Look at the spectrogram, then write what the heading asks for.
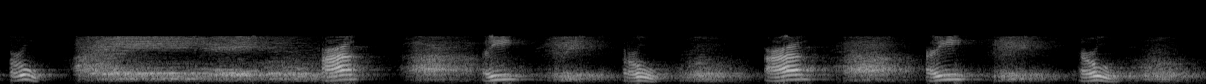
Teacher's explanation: وسط حلق سے ادا ہونے والا یہ حرف عین ہے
